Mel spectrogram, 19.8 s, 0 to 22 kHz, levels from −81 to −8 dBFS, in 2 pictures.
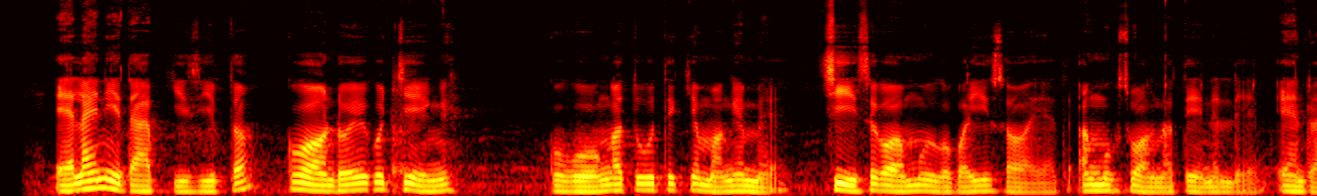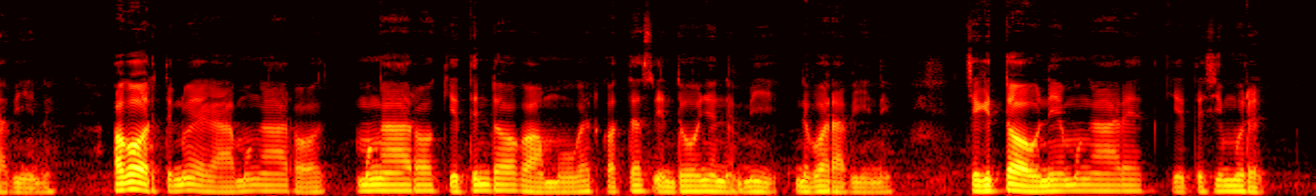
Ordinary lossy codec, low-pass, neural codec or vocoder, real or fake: none; none; none; real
